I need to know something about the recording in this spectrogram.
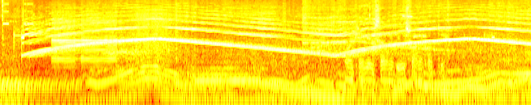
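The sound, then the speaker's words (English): A loud police car siren wails in long, slow rising and falling sweeps over a low engine rumble, with no voices. “I wish this cop car would get out of my way.”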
